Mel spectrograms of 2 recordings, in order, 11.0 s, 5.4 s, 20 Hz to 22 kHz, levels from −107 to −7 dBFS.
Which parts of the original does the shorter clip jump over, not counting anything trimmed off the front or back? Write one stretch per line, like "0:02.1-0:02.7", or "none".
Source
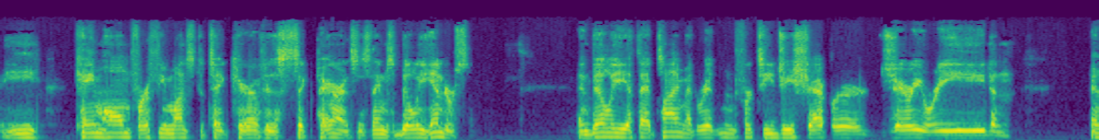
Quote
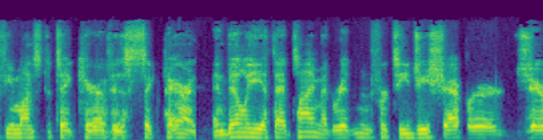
0:03.5-0:05.6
